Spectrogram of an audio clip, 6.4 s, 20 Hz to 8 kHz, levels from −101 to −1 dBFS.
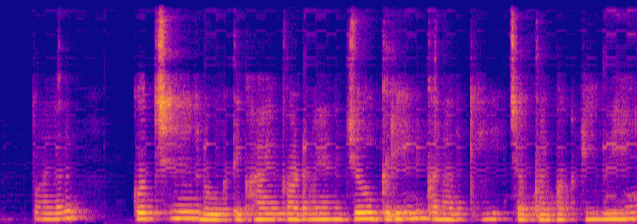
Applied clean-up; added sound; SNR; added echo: neural mask model DeepFilterNet 3.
